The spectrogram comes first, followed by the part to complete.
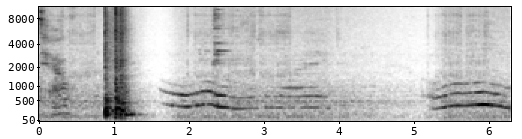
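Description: Dishes clattering in a kitchen sink once, loudly, about a second in, followed by long, wavering high-pitched vocal notes that come again near the end.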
